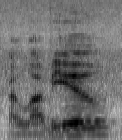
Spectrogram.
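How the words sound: It is said as a question, doubtfully. "as a question"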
